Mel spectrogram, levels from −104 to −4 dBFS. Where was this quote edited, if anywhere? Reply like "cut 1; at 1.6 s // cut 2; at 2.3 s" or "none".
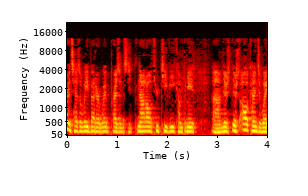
cut 1; at 1.2 s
